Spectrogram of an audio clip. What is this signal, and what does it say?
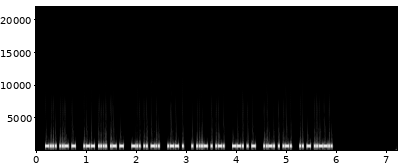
Morse code, heard as a keyed tone, about 51 wpm, 700 Hz. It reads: BUT WHAT DID WE EVER GET FER IT?
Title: Sentences from Top 400 Words and Abbreviations 50wpm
